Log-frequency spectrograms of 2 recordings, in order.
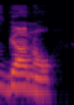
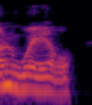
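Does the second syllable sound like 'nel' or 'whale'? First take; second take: nel; whale. First: The second syllable sounds like 'nel'. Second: The second syllable sounds like 'whale'. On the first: The speaker calls it right. "At least he knows how to pronounce Gunnel" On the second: The speaker calls it wrong. "He doesn't say gun whale"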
